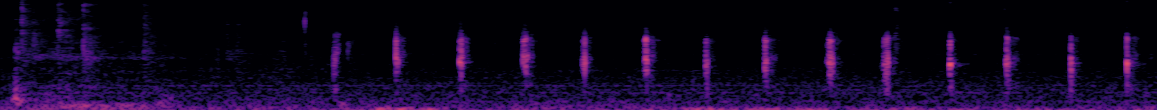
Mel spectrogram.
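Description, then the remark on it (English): A voice imitates a ticking clock with crisp mouth clicks, a steady, even rhythm of about a dozen fairly loud ticks, following a brief soft noise at the start. “That was a killer clock noise that you just made with your mouth.”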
